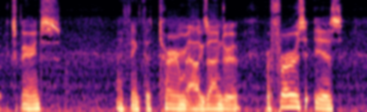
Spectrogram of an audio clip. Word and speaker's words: Alexandre: And it's pronounced Alexandre. It's Alexandre.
